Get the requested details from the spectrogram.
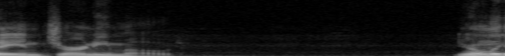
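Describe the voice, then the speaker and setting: Someone speaks at a fairly quick pace in an animated tone with ordinary pitch variation. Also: man. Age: 40s. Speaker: business coach. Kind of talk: casual chat.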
